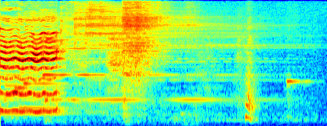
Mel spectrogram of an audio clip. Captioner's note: spell fizzles and dies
